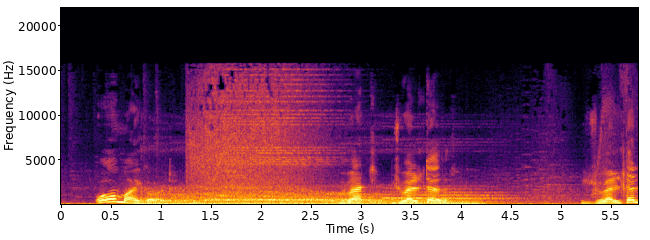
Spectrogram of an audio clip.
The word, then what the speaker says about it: Yveltal: ओह माय गॉड, ज्वेल्टल ही बोलते हैं उसको, ज्वेल्टल बोलते हैं, वाई साइलेंट है।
